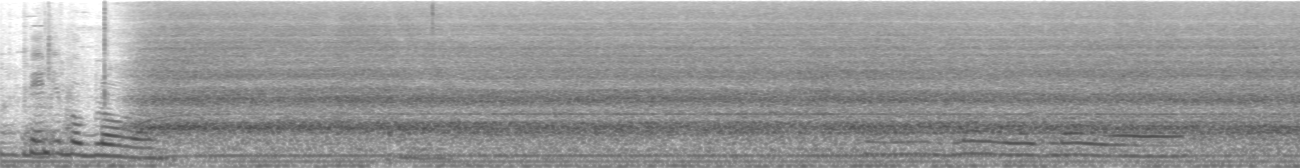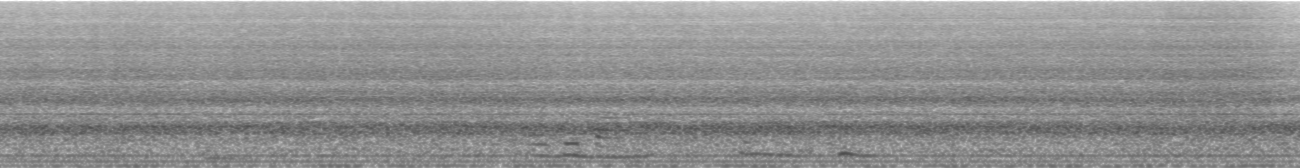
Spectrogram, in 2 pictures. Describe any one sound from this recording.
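A hair dryer blows with a loud, steady whoosh.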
